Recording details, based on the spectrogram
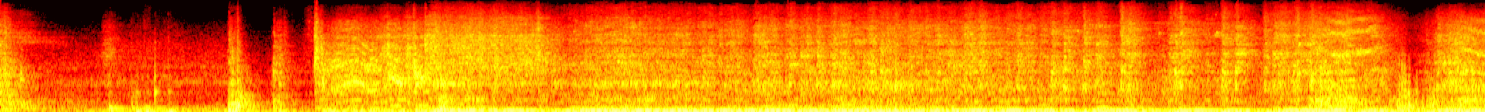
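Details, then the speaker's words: Race car after a new camshaft-driven fuel pump install: starter cranks steadily about four beats a second but the engine never catches because the fuel was shut off; crank, no start from no fuel. "Ran out of gas. Ran out of gas? Okay, so something. Oh, wait, oh, the gas is off. Oh. That'll do it. Well, I was right. You ran out of gas."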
